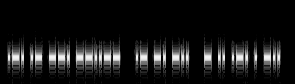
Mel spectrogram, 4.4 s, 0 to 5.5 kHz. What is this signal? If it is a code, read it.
Morse code, heard as a keyed tone, about 34 wpm, 700 Hz. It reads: RAG, AND TIRED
